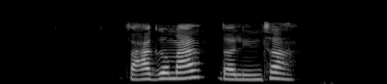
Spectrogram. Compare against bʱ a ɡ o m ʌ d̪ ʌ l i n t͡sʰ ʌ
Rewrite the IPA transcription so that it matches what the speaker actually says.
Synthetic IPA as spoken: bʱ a ɡ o m a d̪ ʌ l i n t͡sʰ ʌ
